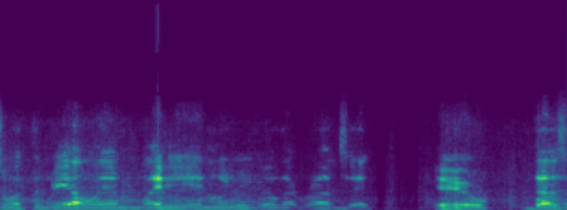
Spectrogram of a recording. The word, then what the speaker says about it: Louisville: It's actually Louisville. How it's spelled, Louisville.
